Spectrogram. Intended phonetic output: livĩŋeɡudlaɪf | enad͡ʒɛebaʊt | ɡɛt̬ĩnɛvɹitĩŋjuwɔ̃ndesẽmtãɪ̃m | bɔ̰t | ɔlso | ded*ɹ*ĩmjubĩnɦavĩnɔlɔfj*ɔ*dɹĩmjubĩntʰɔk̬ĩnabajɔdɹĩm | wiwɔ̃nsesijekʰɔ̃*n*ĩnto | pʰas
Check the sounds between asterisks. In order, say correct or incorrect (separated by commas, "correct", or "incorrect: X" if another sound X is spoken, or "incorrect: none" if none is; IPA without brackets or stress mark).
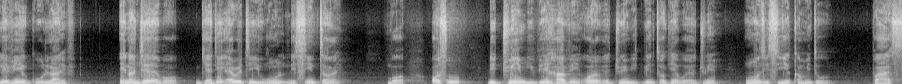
correct, correct, incorrect: m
